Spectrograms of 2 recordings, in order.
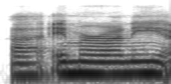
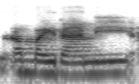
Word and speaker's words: Amairani: Imrani, are you available? Yes. So my name, it's really hard to pronounce, but my name is Amairani.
